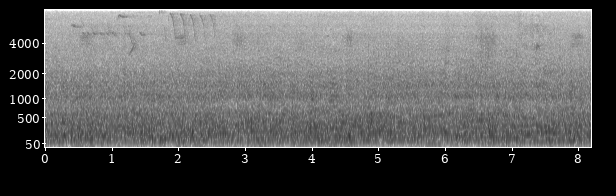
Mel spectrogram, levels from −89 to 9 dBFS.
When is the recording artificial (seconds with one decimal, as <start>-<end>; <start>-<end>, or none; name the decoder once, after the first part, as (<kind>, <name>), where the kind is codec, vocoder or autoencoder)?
2.7-7.6 (codec, SNAC)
